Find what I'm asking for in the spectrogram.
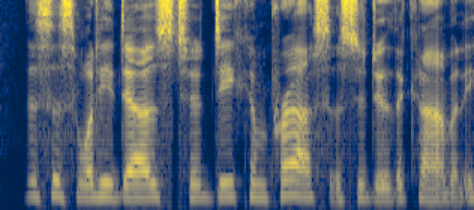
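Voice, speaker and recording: Vocal fry in a woman's medium pitch, moderate in pace. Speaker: podcast host. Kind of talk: casual podcast conversation.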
